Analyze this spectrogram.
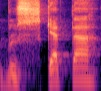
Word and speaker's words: bruschetta: I'm going bruschetta bites.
